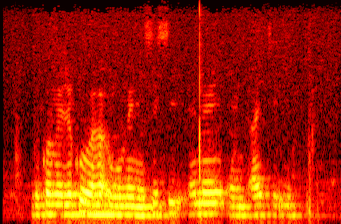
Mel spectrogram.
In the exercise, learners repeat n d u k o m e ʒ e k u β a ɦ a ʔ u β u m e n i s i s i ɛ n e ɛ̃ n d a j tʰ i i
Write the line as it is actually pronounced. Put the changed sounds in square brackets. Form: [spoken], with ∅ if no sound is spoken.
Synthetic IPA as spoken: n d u k o m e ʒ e k u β a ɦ a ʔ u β u m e [ɲ] i s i s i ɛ n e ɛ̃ n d a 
